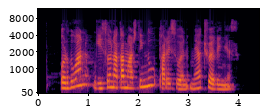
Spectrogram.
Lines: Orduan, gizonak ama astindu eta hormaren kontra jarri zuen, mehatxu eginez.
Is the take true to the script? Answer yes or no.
no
